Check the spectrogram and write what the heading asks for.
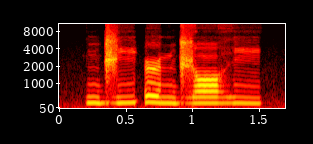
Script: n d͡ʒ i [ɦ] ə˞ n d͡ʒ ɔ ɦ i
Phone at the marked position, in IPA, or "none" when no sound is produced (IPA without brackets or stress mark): ʔ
